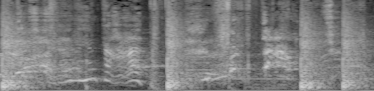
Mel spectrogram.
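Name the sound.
pistol gunshots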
